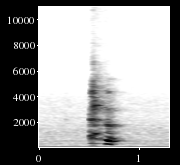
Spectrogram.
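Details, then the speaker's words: Effective cough technique demonstrated seated, leaning back with the neck slightly bowed. After deep breathing, the breath is held on the fourth inhalation, then a short, forceful voluntary cough in two quick pushes. "Hai pada tarikan nafas keempat tahan nafas dan lakukan batuk2 kali Hai"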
